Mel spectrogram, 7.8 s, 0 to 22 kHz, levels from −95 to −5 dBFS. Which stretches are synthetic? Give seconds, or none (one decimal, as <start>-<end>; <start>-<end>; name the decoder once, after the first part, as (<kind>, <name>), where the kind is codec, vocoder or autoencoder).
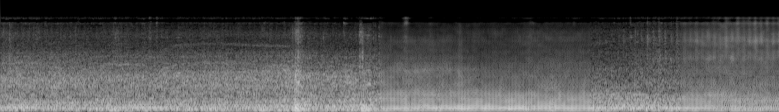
3.8-5.9 (vocoder, Vocos); 6.8-7.8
